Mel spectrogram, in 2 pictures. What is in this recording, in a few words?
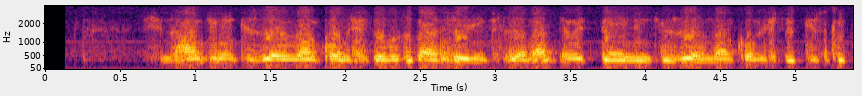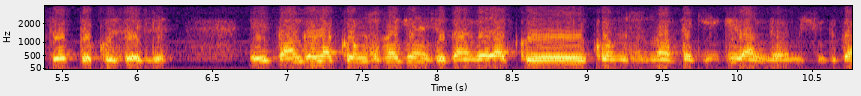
QSO; KONFERANS ODASINA SATASMALAR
